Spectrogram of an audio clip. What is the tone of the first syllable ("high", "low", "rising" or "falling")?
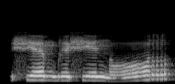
high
